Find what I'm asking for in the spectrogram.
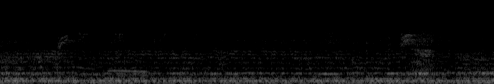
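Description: Bees buzz around a garden plant, a faint, continuous drone with individual insects passing close now and then over quiet outdoor background.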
